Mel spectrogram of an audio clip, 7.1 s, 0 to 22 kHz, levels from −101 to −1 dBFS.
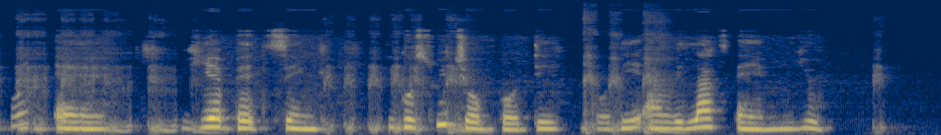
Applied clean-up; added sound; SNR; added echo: none; Cough; 18 dB; none.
